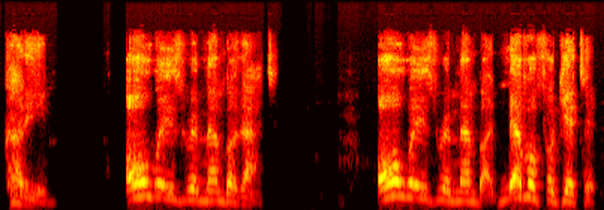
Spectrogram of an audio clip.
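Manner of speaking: put-on high, measured, emphatic Nigerian accent; Mister Appa. Teammate's father urging a player to remember, Nigerian accent. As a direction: hammer each phrase in a Nigerian accent. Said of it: "I'm gonna do the little accent".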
